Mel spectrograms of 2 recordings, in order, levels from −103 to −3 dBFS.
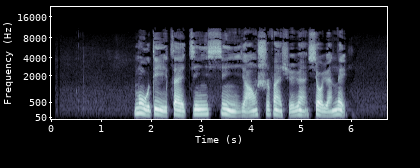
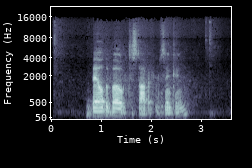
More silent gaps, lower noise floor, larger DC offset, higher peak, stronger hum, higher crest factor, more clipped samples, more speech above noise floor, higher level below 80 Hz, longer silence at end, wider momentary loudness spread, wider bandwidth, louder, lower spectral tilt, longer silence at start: neither; about the same, -67 dBFS vs -64 dBFS; neither; about the same, -2 dBFS vs -4 dBFS; neither; about the same, 20 dB vs 22 dB; neither; first, 48 dB vs 42 dB; first, -60 dBFS vs -68 dBFS; about the same, 0.85 s vs 0.9 s; second, 5 LU vs 16 LU; second, 11 kHz vs 15.5 kHz; about the same, -20 LUFS vs -22 LUFS; about the same, -5 dB/octave vs -4 dB/octave; first, 1.65 s vs 0.05 s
